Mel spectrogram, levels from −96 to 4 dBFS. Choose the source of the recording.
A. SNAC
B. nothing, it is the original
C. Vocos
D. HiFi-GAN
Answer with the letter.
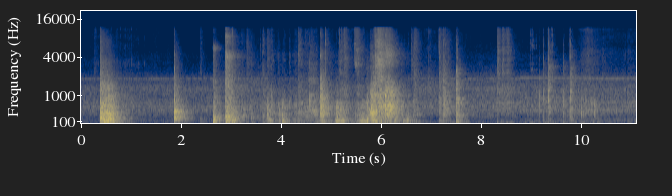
B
